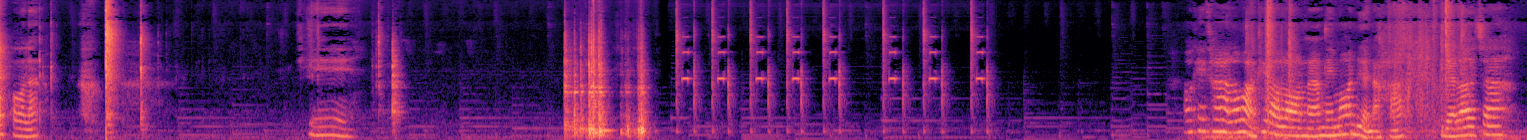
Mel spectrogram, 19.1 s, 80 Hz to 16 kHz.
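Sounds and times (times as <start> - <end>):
electronic control panel beeps: 8.4 - 12.5.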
